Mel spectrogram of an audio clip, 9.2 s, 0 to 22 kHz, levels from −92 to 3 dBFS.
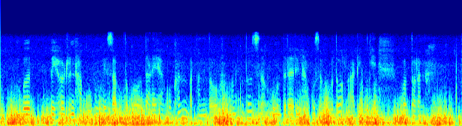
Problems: constant background noise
